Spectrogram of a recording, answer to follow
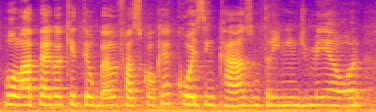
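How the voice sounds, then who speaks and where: A Brazilian woman in her thirties chats casually as a podcast co-host. Her voice sits a little high, and her storytelling is animated, with quoted lines acted out. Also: fast talker, slight background noise. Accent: Brazilian Portuguese. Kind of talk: casual chat.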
